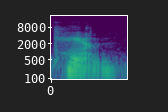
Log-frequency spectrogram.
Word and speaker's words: can: When I say can inside a sentence, I shorten the A. Listen carefully to these sentences and pay close attention to the word can.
